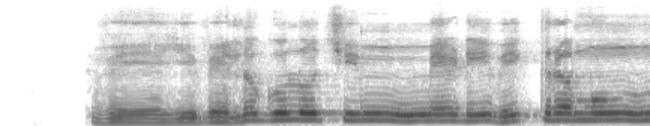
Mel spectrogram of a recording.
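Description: A man's voice singing a Telugu padyam (classical verse) in a slow, chanted melody with long held notes, starting about half a second in after silence.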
